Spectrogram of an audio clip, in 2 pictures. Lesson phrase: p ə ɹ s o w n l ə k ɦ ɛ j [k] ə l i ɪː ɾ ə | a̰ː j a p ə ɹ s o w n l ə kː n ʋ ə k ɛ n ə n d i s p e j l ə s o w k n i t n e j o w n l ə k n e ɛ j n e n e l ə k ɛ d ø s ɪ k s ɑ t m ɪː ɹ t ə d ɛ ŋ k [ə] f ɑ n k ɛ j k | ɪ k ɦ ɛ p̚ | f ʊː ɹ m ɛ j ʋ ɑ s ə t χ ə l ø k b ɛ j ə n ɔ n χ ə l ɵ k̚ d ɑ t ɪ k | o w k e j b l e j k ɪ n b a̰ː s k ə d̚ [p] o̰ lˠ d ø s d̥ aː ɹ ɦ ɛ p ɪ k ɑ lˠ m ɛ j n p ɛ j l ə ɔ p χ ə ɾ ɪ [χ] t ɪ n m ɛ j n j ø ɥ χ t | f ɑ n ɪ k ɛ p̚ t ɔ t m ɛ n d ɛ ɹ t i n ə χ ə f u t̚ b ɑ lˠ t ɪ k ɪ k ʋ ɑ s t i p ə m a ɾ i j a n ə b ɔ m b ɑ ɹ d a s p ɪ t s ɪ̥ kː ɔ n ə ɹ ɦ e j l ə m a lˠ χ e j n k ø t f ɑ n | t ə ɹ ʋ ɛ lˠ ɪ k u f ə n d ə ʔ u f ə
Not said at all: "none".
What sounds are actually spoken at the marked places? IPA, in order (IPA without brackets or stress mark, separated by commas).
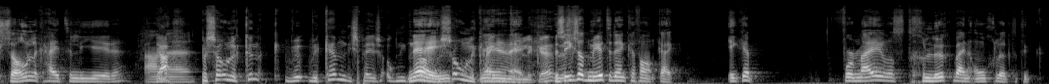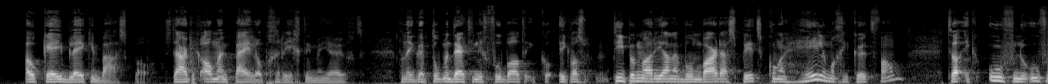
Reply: t, ə, b, χ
